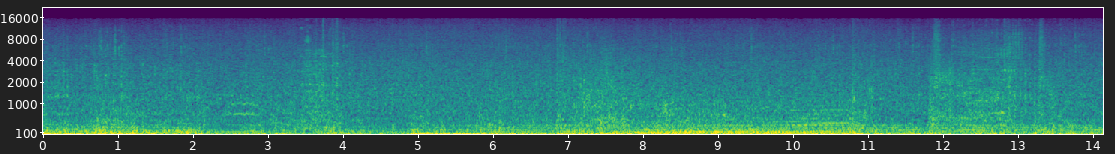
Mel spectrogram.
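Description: Heavy rain pours steadily all around.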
